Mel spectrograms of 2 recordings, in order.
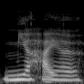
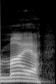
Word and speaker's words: Maiah: has oh we were we've gotten a lot of really weird really weird pronunciations I think Mia hiya was the yeah hi that's the weirdest one I got yeah well awesome Maya thank you so much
